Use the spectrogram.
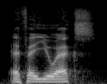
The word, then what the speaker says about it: faux: think it was Fox for a right chat FAU X that happened correct on on live stream Phil I'm pretty sure I saw that did anyone see that yeah Fox are almost positive this happened I'm almost positive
